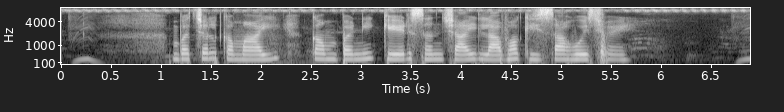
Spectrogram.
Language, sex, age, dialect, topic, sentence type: Maithili, female, 18-24, Eastern / Thethi, banking, statement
